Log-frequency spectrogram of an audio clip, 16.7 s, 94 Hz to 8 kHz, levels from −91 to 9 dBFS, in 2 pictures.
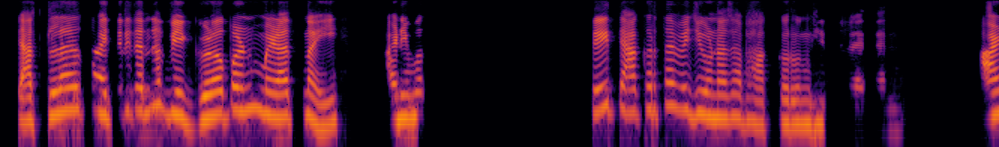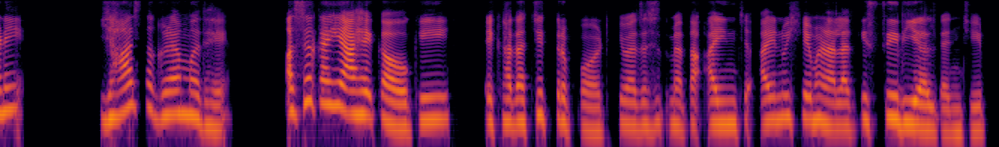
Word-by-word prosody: त्यातलं 250 +7 +4
काहीतरी 270 +1 +1
त्यांना 280 +3 +2
वेगळेपण 250 - +5
मिळत 235 -2 +5
नाही 190 -5 +2 0.5
आणि 220 +1 +3
मग 240 +2 -2 1.4
ते 275 +3 +7
त्याकरता 290 +4 0
वे 290 - 0
जीवनाचा 235 -2 0
भाग 200 -3 -5
करून 190 -1 -3
घेतला 185 -5 -10
आहे 145 - -10
त्यांनी. 145 +1 -22 0.8
आणि 280 +5 +3 0.7
ह्या 245 +8 +1
सगळ्यामध्ये 245 - -3 0.5
असं 380 +2 0
काही 345 -1 +2
आहे 255 -3 +7
का 210 - +3
हो, 175 -2 +2
की 210 +5 -4 0.3
एखादा 200 0 -2
चित्रपट 190 -8 -7
किंवा 185 -2 -5
जसे 180 +1 -9
तुम्ही 185 -1 -7
आता - - -2
आईंचं 190 0 -3
आईंविषयी 215 +1 -4
म्हणालात 180 -4 -1
की 210 - -7
सीरियल 190 -4 -1
त्यांची. 150 +1 -9
215 Hz, 135 wpm, -24 LUFS, 190-255 Hz, 1.4 s, ते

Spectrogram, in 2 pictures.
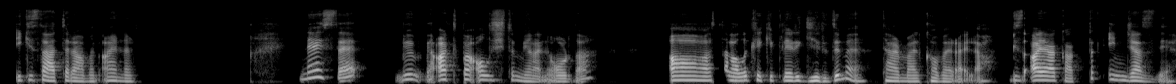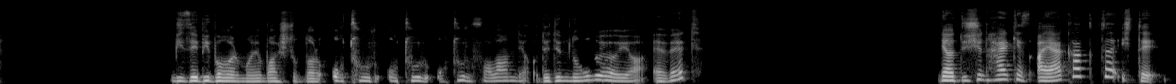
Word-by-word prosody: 2 190 +2 -5
saate 170 0 +2
rağmen, 145 -2 -1
aynen. 160 -6 -2 1.6
Neyse, 330 +7 +1 0.3
bü 230 0 -3
ya - - -2
artık 225 +1 +5
ben 230 - +4
alıştım, 200 -3 -2
yani, 140 -4 -3
orada. 140 - -3 0.7
A, 195 -1 +6 0.2
sağlık 185 +1 +2
ekipleri 180 -2 0
girdi 165 +3 +2
mi 220 - -4
termal 150 -5 0
kamerayla? 145 +1 -4
Biz, 195 - -5
ayağa 190 -1 +8
kalktık 140 - -6
ineceğiz, 175 - 0
diye. 145 - -9 1.7
Bize 160 +2 +3
bir 175 -2 +2
bağırmaya 145 -3 +1
başladılar, 135 -1 -3
"Otur, 165 -1 -2
otur, 170 +2 -4
otur!" 190 -5 -7
falan 170 +3 -5
diye. - - -8 0.2
Dedim, 165 +1 -1
ne 165 - +1
oluyor, 190 0 +1
ya? 155 0 -3
Evet. 190 - -2 2.3
Ya, 185 -2 +6
düşün 180 +5 0
herkes 220 0 +1
ayağa 170 +5 +5
kalktı. 370 -1 +1
İşte, - - -2
175 Hz, 110 wpm, -25 LUFS, 150-200 Hz, 2.3 s, ayağa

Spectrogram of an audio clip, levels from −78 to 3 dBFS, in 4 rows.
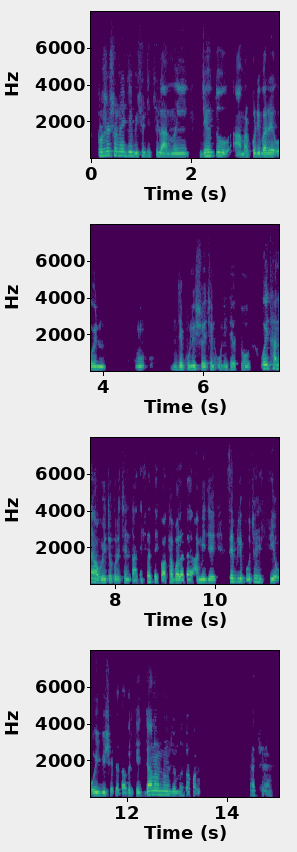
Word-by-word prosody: প্রশাসনের 180 +1 0
যে 170 - +5
বিষয়টি 155 +1 -6
ছিল, 155 0 -2
আমি 135 +2 -1 0.5
যেহেতু 160 +1 +3 0.4
আমার 125 +3 -4
পরিবারে 145 +1 +3 0.2
ওই 140 - +3 0.9
উম 290 +1 0 0.7
যে 150 - +5
পুলিশ 150 0 +2
রয়েছেন, 145 +1 0
উনি 145 0 -9
যেহেতু 145 0 -6 0.4
ওই 180 - +8
থানায় 170 -5 +3
অবহিত 145 +2 +1
করেছেন, 140 +1 -3
তাদের 130 +4 -6
সাথে 155 -1 0
কথা 130 +4 +2
বলাটা 140 0 +5 0.2
আমি 140 +1 +4
যে 140 - +5 0.3
সেফলি 160 -2 +3
পৌঁছাইছি 150 +1 -2 0.2
ওই 145 0 +6
বিষয়টা 150 +2 -3
তাদেরকে 135 +2 -4 0.2
জানানোর 170 -1 +4
জন্য 145 -1 -3
তখন 140 +1 -8 1.1
আচ্ছা। - - -17
150 Hz, 135 wpm, -25 LUFS, 140-160 Hz, 1.1 s, ওই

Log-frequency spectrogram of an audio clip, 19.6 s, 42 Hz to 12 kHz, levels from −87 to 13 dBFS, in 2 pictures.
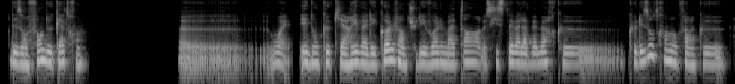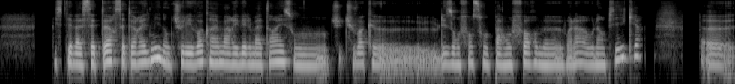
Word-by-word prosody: des 180 -2 +4
enfants 165 +6 +3
de 190 -3 +5
4 185 -1 -1
ans. 165 - -3 1.3
Heu, 235 -1 -5 0.4
ouais, 180 -3 -3
et 185 - +4
donc, 175 -1 -1
heu, - - +4
qui 175 - 0
arrivent 175 +2 +4
à 175 - +4
l'école, 165 +6 +4
enfin, 185 -5 +3
tu 160 +1 -5
les 170 0 +2
vois 175 +2 +1
le 180 - 0
matin 175 +3 -1
parce 160 - -4
qu'ils 185 - -4
se 175 - -2
lèvent 185 0 +4
à 180 - +3
la 170 -1 +3
même 170 +1 -2
heure 185 +1 -2
que 170 +5 -4 0.4
que - - -3
les 190 +7 +1
autres, 290 -6 0
hein, 210 - +4
enfin 175 -3 -2
que 165 0 -4 0.9
ils 180 - -6
se 195 - -4
lèvent 180 -1 +4
à 170 - +4
07:00, 175 +4 +4
07:30 185 +5 +4
donc, 175 -5 0
tu 175 +2 -2
les 170 -1 +5
vois 185 +3 +2
quand 190 -1 0
même 175 0 +2
arriver 170 0 +2
le 165 - -1
matin 165 +3 0
ils 190 0 +4
sont 155 -5 -2
tu - - -11
tu - - -7
vois 175 0 0
que 170 - -4 0.9
les 170 0 -1
enfants 165 +2 -3
sont 170 -1 0
pas 165 +1 -1
en 160 0 0
forme, 175 0 -1
heu, 160 0 -1
voilà, 175 +2 -3
olympique. 165 +12 -1 0.9
Heu, 160 -1 -2
175 Hz, 200 wpm, -28 LUFS, 165-185 Hz, 1.3 s, de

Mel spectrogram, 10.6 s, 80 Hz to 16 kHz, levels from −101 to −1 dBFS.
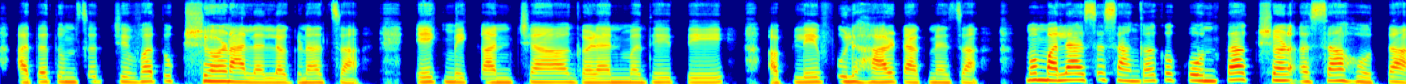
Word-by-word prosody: आता 190 +2 -1
तुमचं 195 +1 -5 0.2
जेव्हा 205 +1 -1
तो 225 - -6
क्षण 220 -2 +4
आला, 190 -3 +3
लग्नाचा, 175 -2 -3 0.6
एकमेकांच्या 185 -1 -1 0.3
गळ्यांमध्ये 180 +1 -1
ते 180 +1 -3 0.4
आपले 190 +3 -1
फुलहार 195 -3 +2
टाकण्याचा. 175 -1 -2 0.4
मग 280 +1 +3
मला 265 +2 +6
असं 285 +2 -1
सांगा, 240 -2 +1
की 275 - -4
कोणता 250 +3 +4
क्षण 255 -2 +4
असा 240 +5 +3
होता, 200 0 0
190 Hz, 125 wpm, -25 LUFS, 180-220 Hz, 0.6 s, मला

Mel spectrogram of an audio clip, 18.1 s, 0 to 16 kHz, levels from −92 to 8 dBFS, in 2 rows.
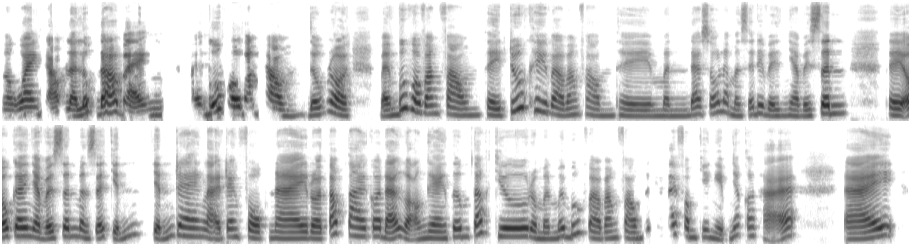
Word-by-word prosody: mà 185 - -5
quan 225 +1 +5
trọng - - 0
là 185 -2 +5
lúc - - +3
đó 270 +5 +8
bạn 170 - +3 0.5
bạn - - -2
bước - - +6
vô 235 - +10
văn 220 - 0 0.2
phòng 190 0 0
đúng 205 +3 +1
rồi, 240 -10 +3 0.3
bạn 180 +3 +1
bước 410 - +1
vô 305 - +5
văn 250 -2 0
phòng 200 -3 -3
thì 200 -2 0
trước 370 - 0
khi 340 -4 -4
vào 235 -8 -1
văn 205 +3 -7
phòng 190 -4 -10
thì 180 -2 -4
mình 180 0 -9
đa 220 +3 -3
số 245 +5 -5
là 295 - -7
mình 185 -6 -9
sẽ 205 +4 -8
đi 255 - -2
vệ 180 -5 -3
nhà 185 -1 -6
vệ 175 +1 -5
sinh, 250 +5 +3 0.4
thì 200 -2 +3
OK, 230 +5 +5 0.2
nhà 225 - +3
vệ 185 0 +2
sinh 255 +4 0
mình 230 -5 -3
sẽ 195 - -1
chỉnh 265 - -8
chỉnh 205 +9 -3
trang 260 -4 0
lại 170 - -2
trang 245 +6 -5
phục 200 -3 -1
này, 195 0 +1
rồi 190 -1 +1
tóc 340 - -1
tai 260 -3 -1
coi 255 0 -1
đã - - +2
gọn 185 -6 -3
gàng 200 -1 -2
tươm 245 +1 -3
tất 350 - -1
chưa, - - +6
rồi - - -1
mình 185 -1 -6
mới 250 - -1
bước 320 +8 -9
vào 185 - -3
văn 200 +3 -7
phòng 190 0 -5
với 245 - -18
cái 265 - -47
tác 315 +2 -7
phong 235 -4 -5
chuyên 230 -2 -9
nghiệp 165 -4 -7
nhất 275 +3 -10
có 270 0 -9
thể. - - -2 0.5
Đấy, 200 +11 +2
215 Hz, 260 wpm, -22 LUFS, 190-255 Hz, 0.5 s, vô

